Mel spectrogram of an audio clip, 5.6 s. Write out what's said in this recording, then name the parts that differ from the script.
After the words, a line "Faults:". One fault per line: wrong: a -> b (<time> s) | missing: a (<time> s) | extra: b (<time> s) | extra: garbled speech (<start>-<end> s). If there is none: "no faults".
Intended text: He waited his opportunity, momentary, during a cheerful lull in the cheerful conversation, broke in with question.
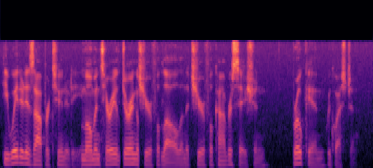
He waited his opportunity, momentary, during a cheerful lull in the cheerful conversation, broke in with question.
Faults:
no faults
